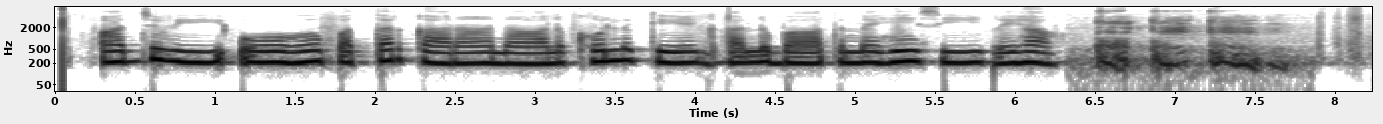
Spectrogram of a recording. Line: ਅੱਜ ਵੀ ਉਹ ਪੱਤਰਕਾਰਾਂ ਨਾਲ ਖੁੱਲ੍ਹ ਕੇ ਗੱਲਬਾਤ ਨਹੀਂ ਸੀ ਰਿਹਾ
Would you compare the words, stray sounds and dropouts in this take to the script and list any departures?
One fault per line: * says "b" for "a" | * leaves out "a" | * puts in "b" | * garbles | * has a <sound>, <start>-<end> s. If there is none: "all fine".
* has a throat clearing, 6.5-7.8 s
